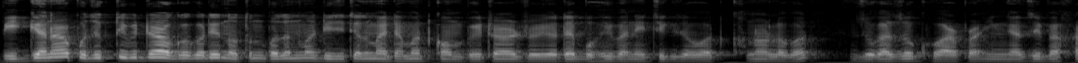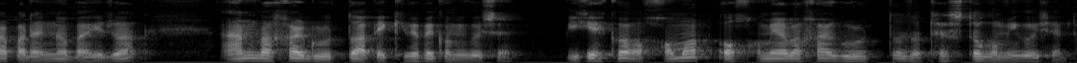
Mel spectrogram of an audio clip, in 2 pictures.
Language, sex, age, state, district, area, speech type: Assamese, male, 18-30, Assam, Biswanath, rural, spontaneous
